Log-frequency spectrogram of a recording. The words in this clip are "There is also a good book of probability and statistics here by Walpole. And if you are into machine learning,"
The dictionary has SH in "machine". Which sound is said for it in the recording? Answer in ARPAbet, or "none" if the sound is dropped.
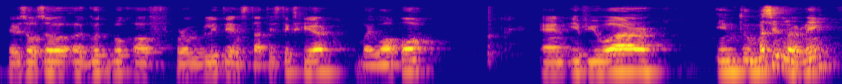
S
